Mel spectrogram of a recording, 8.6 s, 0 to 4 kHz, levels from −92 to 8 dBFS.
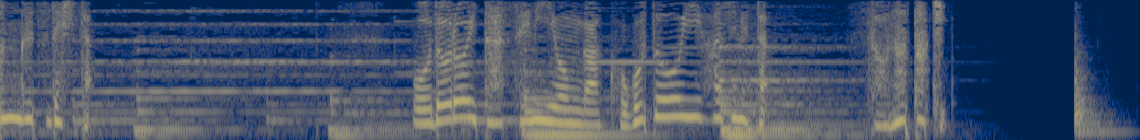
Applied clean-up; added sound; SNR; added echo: none; none; none; none.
